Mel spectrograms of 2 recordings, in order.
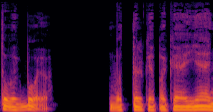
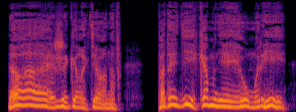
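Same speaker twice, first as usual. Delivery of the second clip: high, loud villain cry; mad scientist; 14 semitones higher, 4 dB louder than usual. Acted. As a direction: shriek it like a gloating madman. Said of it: "безумно хохотал". (безумный злодейский визг)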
